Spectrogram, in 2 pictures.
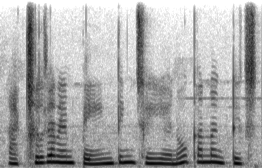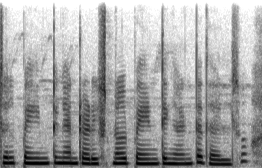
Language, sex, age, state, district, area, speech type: Telugu, female, 18-30, Telangana, Karimnagar, urban, spontaneous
